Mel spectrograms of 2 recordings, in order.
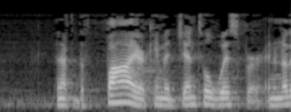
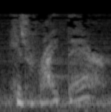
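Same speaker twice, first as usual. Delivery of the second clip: breathy whisper; sermon whisper showing God is close; 6 semitones higher, 13 dB quieter than usual. Shown as a demonstration. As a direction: lean in and whisper it. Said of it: "Why a whisper?".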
